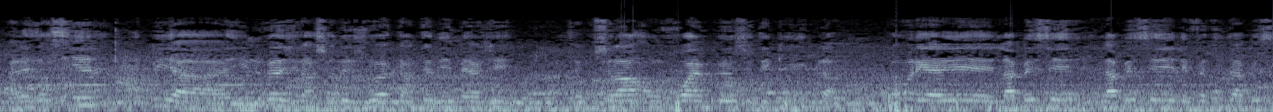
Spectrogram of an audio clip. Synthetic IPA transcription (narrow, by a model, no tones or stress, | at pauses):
alɛzɑ̃sjɛ̃ | epɥijaynnuvɛlʒeneʁasjɔ̃d̪eʒuœʁkiɑ̃t̪ɾɛ̃d̪emɛʁʒe | sepuʁsəlaɔ̃vwaɛ̃pøsɛt̪ekilipla | kɔ̃mɾəɡad̪elabese | labeselɛfɛt̪yd̪əlabese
